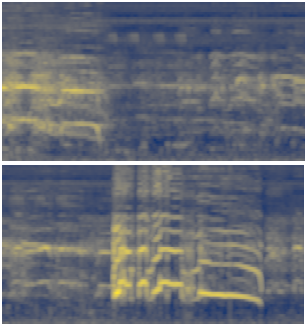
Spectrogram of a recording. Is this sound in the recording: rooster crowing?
yes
